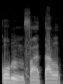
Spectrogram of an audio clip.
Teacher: Berarti hukumnya idhar syafawi. Baca jelas bunyi mim sukunnya, kemudian tidak didengungkan.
